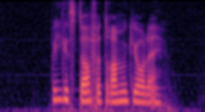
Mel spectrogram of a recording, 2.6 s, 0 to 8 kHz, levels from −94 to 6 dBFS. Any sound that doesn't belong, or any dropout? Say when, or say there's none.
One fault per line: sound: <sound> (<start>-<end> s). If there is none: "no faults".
no faults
